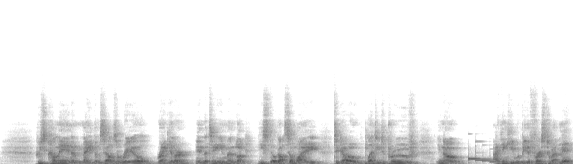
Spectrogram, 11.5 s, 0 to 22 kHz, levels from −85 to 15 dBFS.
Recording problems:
off-mic speech; far
muffled; slightly; fading above 4 kHz
room echo; slight; dies away in 0.5 s
phone ringing; noticeable; at 9.5 s; peak 6 dB below the speech

